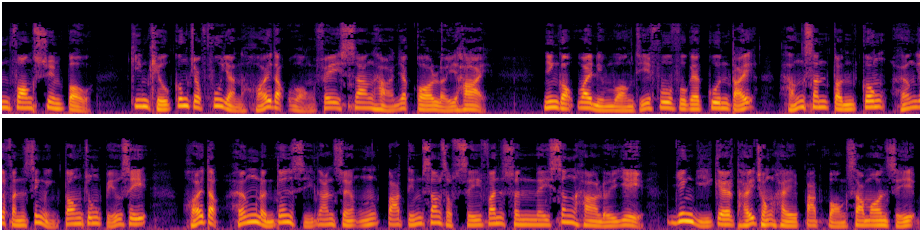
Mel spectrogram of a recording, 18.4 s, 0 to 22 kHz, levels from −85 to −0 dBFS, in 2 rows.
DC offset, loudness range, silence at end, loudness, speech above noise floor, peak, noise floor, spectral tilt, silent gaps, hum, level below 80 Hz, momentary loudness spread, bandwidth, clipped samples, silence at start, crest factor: under 0.1%; 2 LU; 0 s; -23 LUFS; 34 dB; -6 dBFS; -56 dBFS; -6.5 dB/octave; none; none; -50 dBFS; 6 LU; 11.5 kHz; under 0.1%; 0 s; 16 dB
